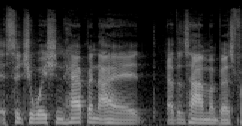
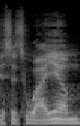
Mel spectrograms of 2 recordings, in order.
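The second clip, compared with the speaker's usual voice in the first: plain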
